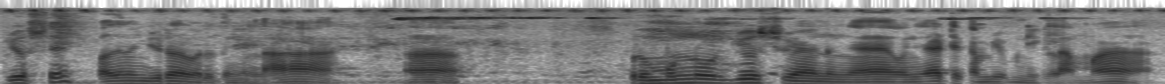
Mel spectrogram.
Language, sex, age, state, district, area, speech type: Tamil, male, 45-60, Tamil Nadu, Nagapattinam, rural, spontaneous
